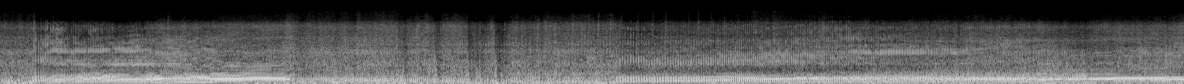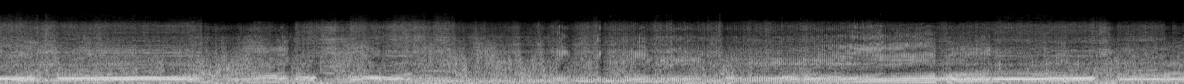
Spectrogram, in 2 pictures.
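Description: Wind rushes past the rider.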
